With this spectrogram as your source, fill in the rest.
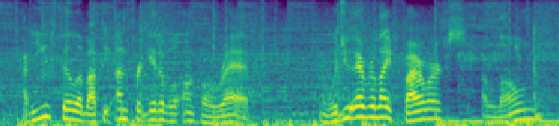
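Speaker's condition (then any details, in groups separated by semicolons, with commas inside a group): No condition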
